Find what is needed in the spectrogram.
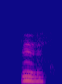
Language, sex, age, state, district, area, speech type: Manipuri, female, 45-60, Manipur, Imphal East, rural, conversation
